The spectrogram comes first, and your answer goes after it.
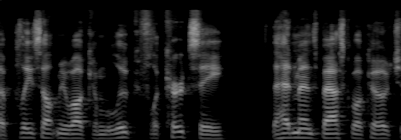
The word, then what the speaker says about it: Flockerzi: have to ask you, I feel like I'm saying it right if I say Flockerzi. There's kind of like a little T kind of thing that happens at the end there, even though there is no T.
